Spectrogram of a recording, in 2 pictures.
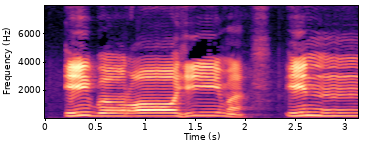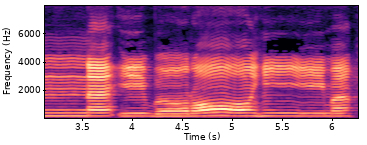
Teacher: ba-nya berharokat sukun, berarti hukum qalqalah berlaku. Jadi ini huruf qalqalah, qaf, ta, ba, jim, dal ada 5, ini termasuk ba, syaratnya sukun, ini sudah memenuhi syarat. · ra panjang 2 ketukan karena ada alif diawali dengan fathah. Alif diawali dengan fathah, panjang 2 ketukan karena mad asli atau matobi'i. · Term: Qalqalah sughra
